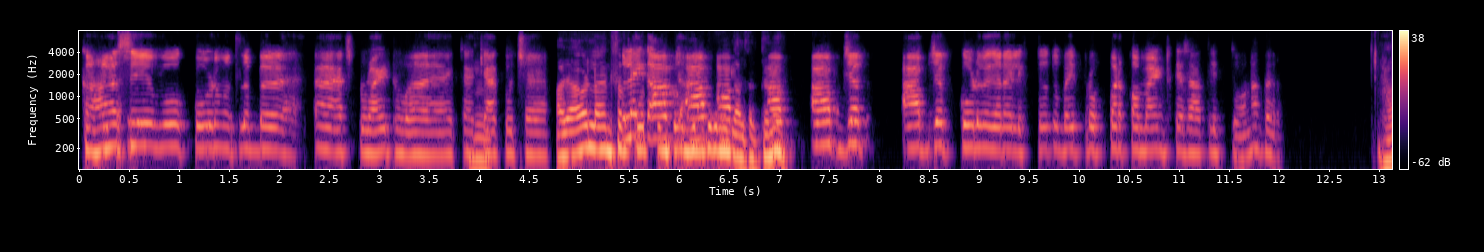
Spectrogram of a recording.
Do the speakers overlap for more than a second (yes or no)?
yes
